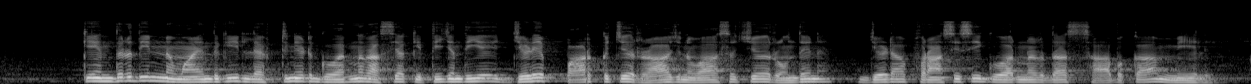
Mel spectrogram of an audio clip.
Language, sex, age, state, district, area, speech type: Dogri, male, 30-45, Jammu and Kashmir, Kathua, rural, read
